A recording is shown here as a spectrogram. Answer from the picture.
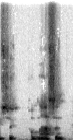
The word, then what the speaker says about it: Soutphommasane: Well, the former Race Discrimination Commissioner, uh, Tim Soutphommasane.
